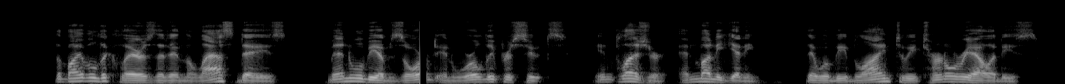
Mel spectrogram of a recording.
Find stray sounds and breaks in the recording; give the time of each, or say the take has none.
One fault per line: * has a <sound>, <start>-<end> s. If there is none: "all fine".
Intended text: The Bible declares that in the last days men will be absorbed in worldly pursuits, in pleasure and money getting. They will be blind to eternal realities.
* has a dropout, 4.2-4.3 s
